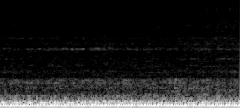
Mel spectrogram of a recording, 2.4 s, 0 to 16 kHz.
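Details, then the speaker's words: 1981 Camaro V8 after timing corrected (misfire gone): steady, even low rumble with no stumble or skipped beats; normal idle. "this prop timing and uh it it sounds a lot better"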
